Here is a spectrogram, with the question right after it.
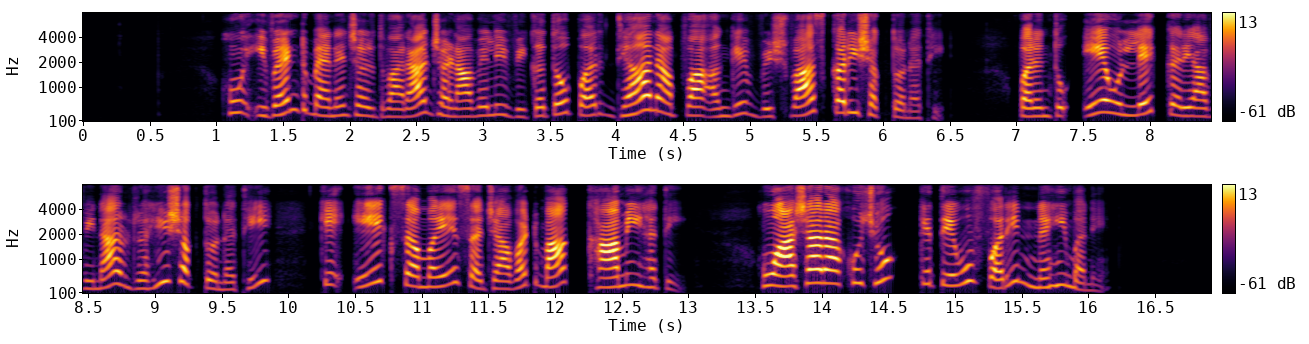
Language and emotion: Gujarati, surprised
